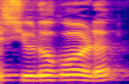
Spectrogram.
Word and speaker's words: pseudocode: देता ठीक है ये कहता है कि य सीडो कोड प्रोनाउंसड सो ड कोड is another way of representing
